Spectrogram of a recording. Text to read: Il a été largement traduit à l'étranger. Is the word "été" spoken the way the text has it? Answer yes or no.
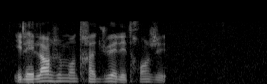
no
